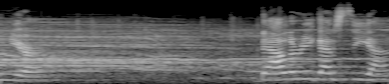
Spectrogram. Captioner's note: applause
